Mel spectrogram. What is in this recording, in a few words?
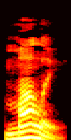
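"molly", British English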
